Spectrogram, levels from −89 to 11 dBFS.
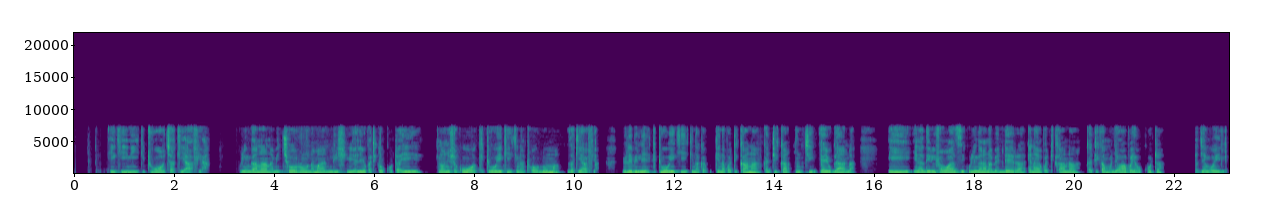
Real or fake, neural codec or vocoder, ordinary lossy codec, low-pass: real; none; Opus, 64 kbps; 7.2 kHz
